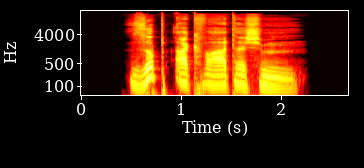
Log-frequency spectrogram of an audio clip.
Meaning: strong dative masculine/neuter singular of subaquatisch
- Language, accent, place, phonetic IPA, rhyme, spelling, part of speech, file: German, Germany, Berlin, [zʊpʔaˈkvaːtɪʃm̩], -aːtɪʃm̩, subaquatischem, adjective, De-subaquatischem.ogg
